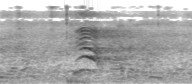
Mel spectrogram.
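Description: A child's high-pitched kihap shout, "Yeah!", about a second in, the pitch rising and falling, given with a technique in a taekwondo form. Indoor hall chatter runs underneath.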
